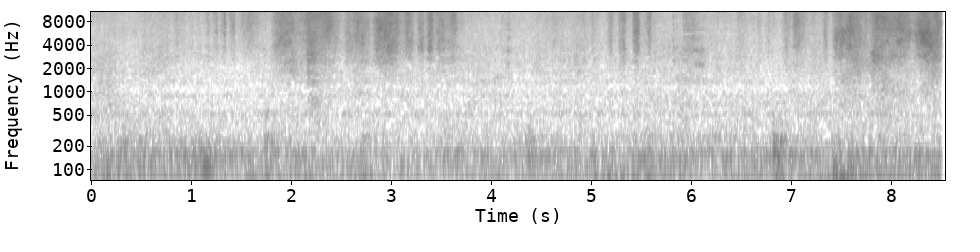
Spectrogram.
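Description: Fingers rubbing and patting flour into raw chicken breast on a wooden cutting board, a faint dry brushing that comes in several bursts, the longest about two seconds in and another near the end.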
